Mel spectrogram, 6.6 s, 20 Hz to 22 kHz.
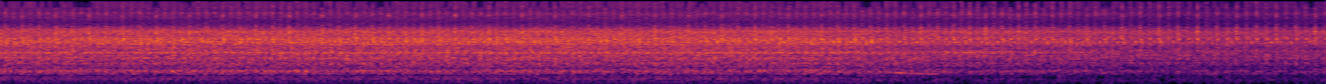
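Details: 2006 Honda Accord, 104k: petrol engine idles rough and pulsing with A/C on, sagging nearly to stall each time the compressor cycles before the ECU recovers; runs fine with A/C off.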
